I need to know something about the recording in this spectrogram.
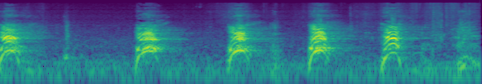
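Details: German Pinscher named Rooney playing and tormenting his Rat Terrier companion Beebee; five short, harmonic yelping barks spaced about a second apart, each sharp and rising then falling, with quiet gaps between.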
